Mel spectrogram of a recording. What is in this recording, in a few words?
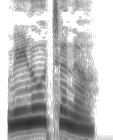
"ವಿಲೋಚನ", kannada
